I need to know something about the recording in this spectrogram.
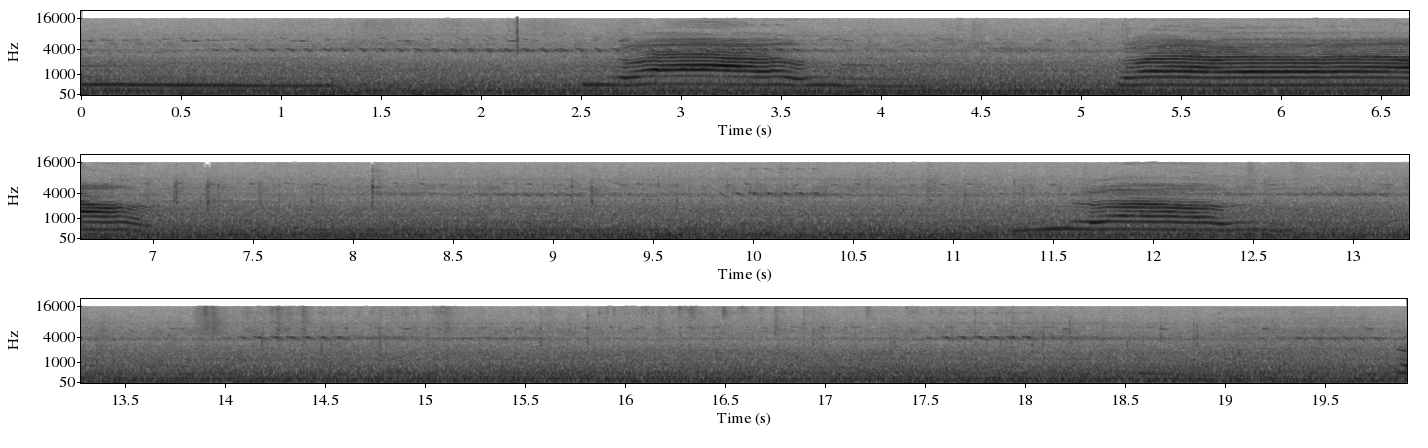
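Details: Stray cats with the boss cat after food and medicine: three loud harmonic meows in the first half, then mostly quiet with a faint low hum, steady background tone and one soft cry near the end.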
